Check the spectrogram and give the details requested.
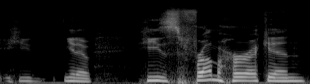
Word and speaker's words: Hurricane: you know he's from Hurricane you have to say it like Hurrican or people get mad at you um he knows the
